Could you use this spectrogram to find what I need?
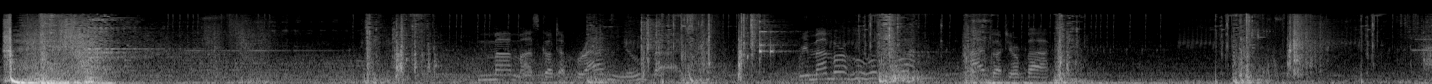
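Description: Short game menu clicks and chimes sound as items are picked up.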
